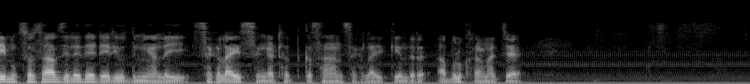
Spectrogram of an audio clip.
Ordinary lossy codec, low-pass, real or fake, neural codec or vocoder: MP3, 32 kbps; 7.2 kHz; real; none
